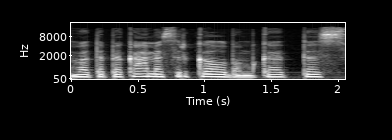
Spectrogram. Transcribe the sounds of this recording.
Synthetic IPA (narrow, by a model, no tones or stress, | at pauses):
ʋɐt̪ɑːpʲiɛkɑːmʲɛsɪrkɐlˠbɐmkɐt̪t̪ɐs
